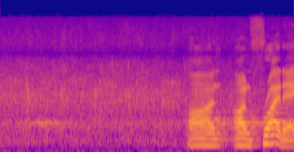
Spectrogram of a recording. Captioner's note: applause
